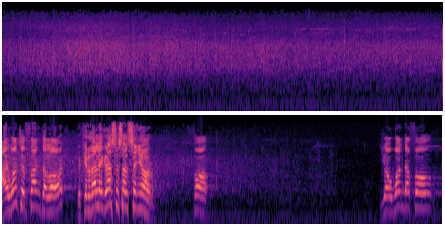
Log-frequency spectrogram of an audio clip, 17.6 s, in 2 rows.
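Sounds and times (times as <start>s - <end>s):
audience applause: 0.0s - 15.4s
speech: 8.8s - 12.0s, 12.7s - 13.0s, 16.4s - 17.5s.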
